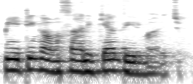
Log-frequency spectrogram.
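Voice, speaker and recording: Malayali guy tutoring, mellow dark voice, reads the english questions slow then asks himself what the answer is. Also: medium pitch, fairly even intonation, vocal fry. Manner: explains step by step and asks himself rhetorical questions; mixes English words into his Malayalam talk. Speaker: exam tutor. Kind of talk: teaching lesson, solving exam questions.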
